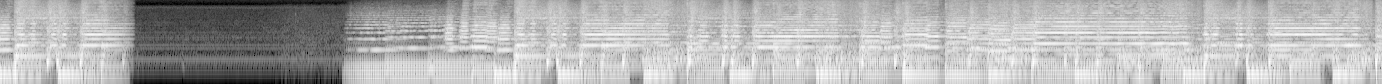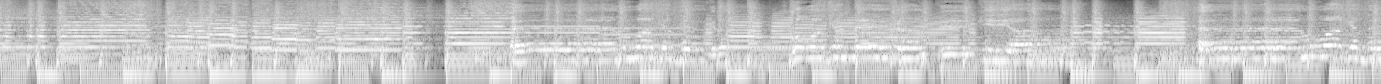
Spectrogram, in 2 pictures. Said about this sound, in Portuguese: A gente vai ouvir as informações do Águia antes o hino, né? Vamos ao hino do, do nosso querido Águia Negra.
